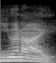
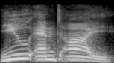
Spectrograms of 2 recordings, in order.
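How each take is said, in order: First: The words blend into one with a short 'n'. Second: Each word is said separately with a full 'and'.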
